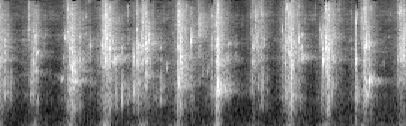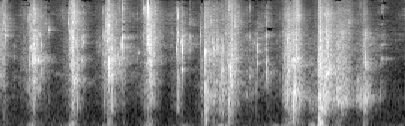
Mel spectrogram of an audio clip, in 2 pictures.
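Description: A full, palm-sized red-and-white latex water balloon is held in one hand while fingers squeeze and tap it. A steady series of short, bright, crackly squishes and taps sounds with brief gaps between them.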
